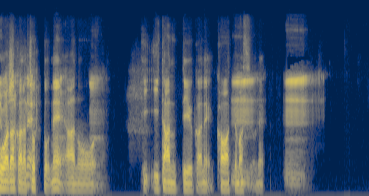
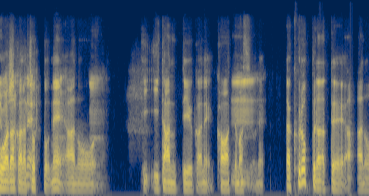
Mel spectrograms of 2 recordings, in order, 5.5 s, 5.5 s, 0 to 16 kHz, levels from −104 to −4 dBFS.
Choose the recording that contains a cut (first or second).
second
